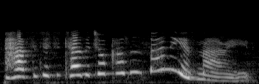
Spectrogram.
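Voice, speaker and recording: A woman voicing a nosy, gossipy older matron who teases and pries in an excitable way. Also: very high voice, fast talker, dull audio, voice pushed up, full character voice. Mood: teasing, prying. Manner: prying, teasing, excitable.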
